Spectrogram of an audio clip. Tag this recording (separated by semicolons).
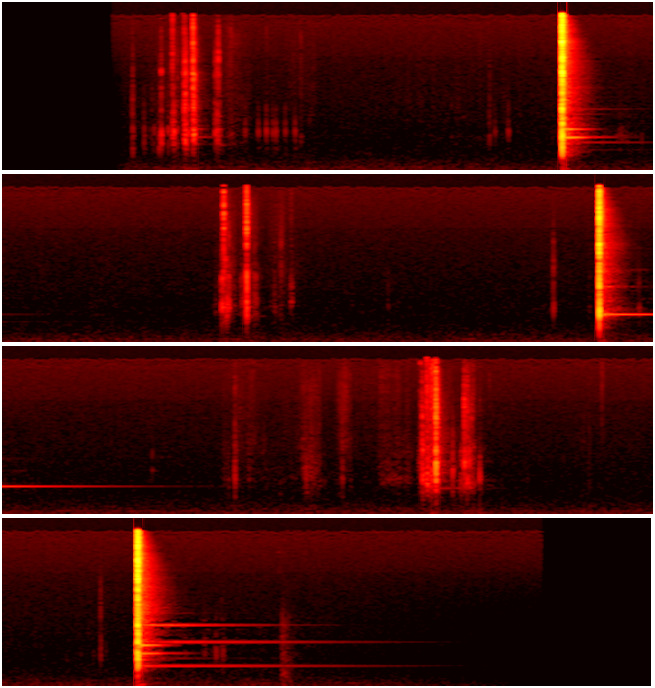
Tape; Cassette; player; foley; Button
